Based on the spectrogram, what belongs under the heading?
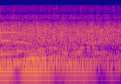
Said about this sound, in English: Somebody just clap your hands.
